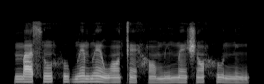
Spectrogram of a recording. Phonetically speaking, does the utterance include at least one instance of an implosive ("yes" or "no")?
no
